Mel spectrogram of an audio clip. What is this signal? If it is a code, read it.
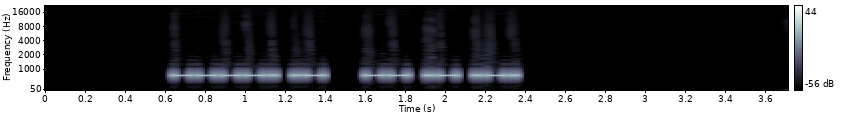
Morse code, heard as a keyed tone, about 39 wpm, 700 Hz. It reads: 9A MAR
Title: Field Day Exchanges Encore - 40wpm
